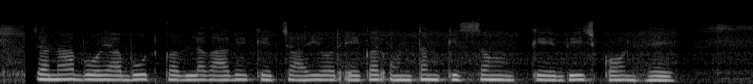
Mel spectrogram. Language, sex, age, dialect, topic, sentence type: Magahi, female, 31-35, Southern, agriculture, question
